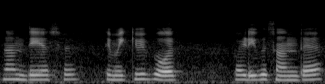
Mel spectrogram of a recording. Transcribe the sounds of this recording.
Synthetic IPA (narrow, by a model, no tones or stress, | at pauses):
nãːnd̪eːəs | t̪ɪmɪkibiːbɔːt̪̚ | bəɽiːpəsənd̪ɦɛː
